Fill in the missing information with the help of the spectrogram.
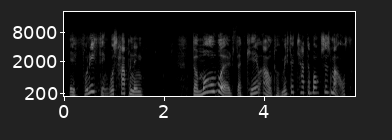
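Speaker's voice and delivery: usual speaking voice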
